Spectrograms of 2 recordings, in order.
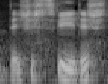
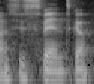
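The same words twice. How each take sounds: First: "This is Swedish" in a slow Swedish lilt, the w as an f; Swedish accent. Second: "This is svenska" with svenska said the Swedish way, sfenska. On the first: Showing how Swedes sound in English, slow Swedish accent. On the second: Contrasting English with Swedish, svenska said natively. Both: Shown as a demonstration. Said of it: "in its kind of tonal rhythm".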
